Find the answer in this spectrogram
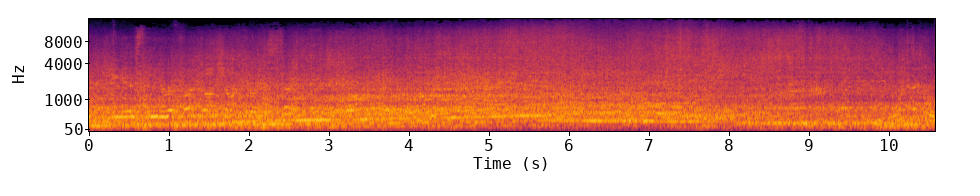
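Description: A pack of street stock race cars running together on an oval track, several engines at racing speed blending into one loud, continuous drone whose pitch slowly rises and falls as the cars go through the turns.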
